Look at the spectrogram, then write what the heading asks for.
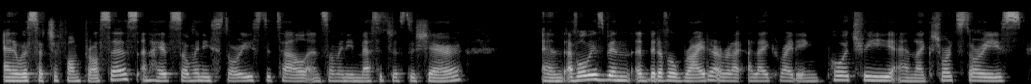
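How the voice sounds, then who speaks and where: A young woman singer with a low alto voice, chatting casually over a video call about her music with many fillers. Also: fairly even intonation, brisk, a little mellow. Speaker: singer and songwriter, interview guest. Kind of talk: casual interview answers.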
